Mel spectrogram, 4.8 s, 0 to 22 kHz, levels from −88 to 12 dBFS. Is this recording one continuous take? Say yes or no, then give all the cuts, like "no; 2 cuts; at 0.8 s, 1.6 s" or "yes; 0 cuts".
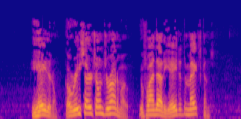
no; 2 cuts; at 1.2 s, 2.7 s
